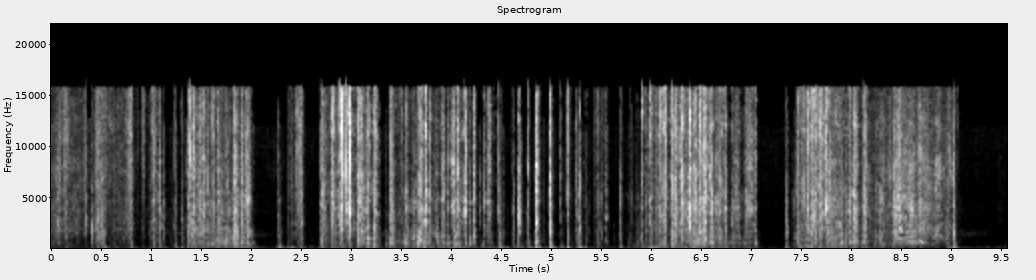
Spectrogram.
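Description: A folding hand fan with light wooden sticks and a thin, flat blue printed fabric or paper leaf is fanned open, and its ribs are scratched and flicked with long acrylic nails. Dense, crackly rustling and rapid dry ticks run almost continuously, broken by brief pauses near two and seven seconds and thinning out at the end.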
